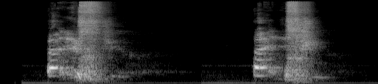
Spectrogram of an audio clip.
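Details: Two sneezes about two seconds apart in a dark room, each a brief intake then explosive spray, lit to show aerosolized mist and droplets; sneezing.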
